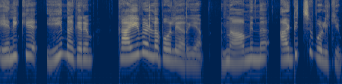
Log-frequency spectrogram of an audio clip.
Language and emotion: Malayalam, happy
